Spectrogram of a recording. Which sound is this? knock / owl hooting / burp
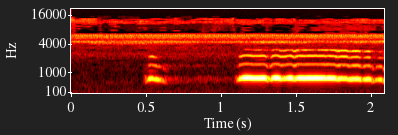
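owl hooting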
